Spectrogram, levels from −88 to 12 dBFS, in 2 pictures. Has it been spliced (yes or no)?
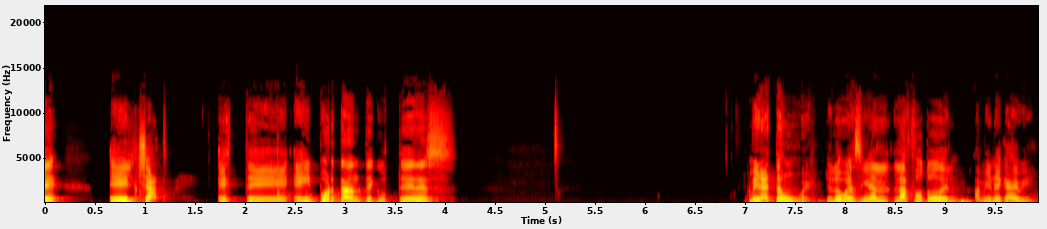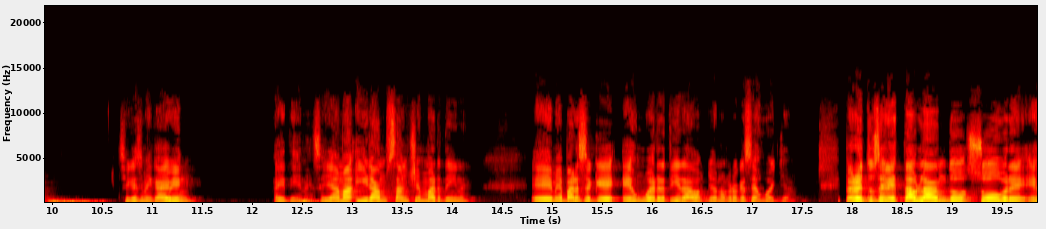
yes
